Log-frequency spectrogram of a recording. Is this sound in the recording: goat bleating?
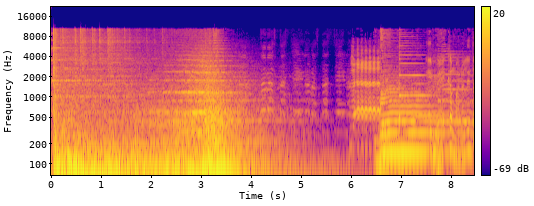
yes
